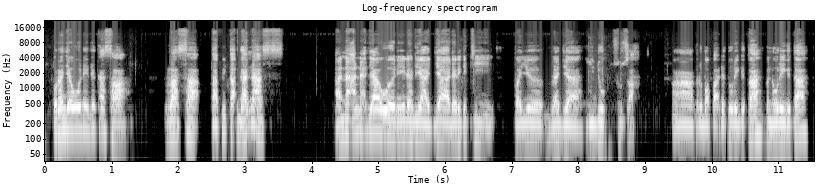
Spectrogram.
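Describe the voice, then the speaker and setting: A man's voice: on the low side, darkish tone, dry recording. A man with a Malaysian accent giving casual commentary and reminiscing in an informal way. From Johor, Malaysia.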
